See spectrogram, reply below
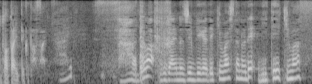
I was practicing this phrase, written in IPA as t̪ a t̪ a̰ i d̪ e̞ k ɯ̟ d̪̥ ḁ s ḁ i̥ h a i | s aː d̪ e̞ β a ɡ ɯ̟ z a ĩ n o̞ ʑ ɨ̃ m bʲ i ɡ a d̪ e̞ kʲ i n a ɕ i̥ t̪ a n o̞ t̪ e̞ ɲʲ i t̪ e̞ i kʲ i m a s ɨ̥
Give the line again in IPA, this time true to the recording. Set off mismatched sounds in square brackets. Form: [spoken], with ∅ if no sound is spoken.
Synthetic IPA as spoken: t̪ a t̪ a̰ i [t̪] e̞ k ɯ̟ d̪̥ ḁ s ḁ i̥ h a i | s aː d̪ e̞ β a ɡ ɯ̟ z a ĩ n o̞ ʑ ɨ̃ m bʲ i ɡ a d̪ e̞ kʲ i [m] a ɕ i̥ t̪ a n o̞ [d̪] e̞ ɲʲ i t̪ e̞ i kʲ i m a s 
